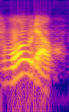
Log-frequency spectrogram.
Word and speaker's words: Wodo: L-O-D-O? – No, it's Wodo. W-O-D-O.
